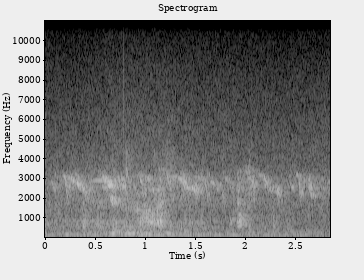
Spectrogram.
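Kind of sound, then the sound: bird, chickens clucking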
